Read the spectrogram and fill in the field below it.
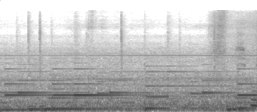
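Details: Gentle background music with sustained tones and a soft low beat, with no animal voice.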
